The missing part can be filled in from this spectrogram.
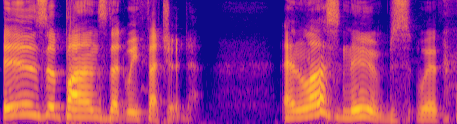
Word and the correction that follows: Las Nubes: It's pronounced Las Nubes.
